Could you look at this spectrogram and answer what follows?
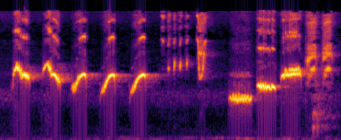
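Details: White-rumped shama (murai batu) singing for contest-bird training: five evenly repeated upslurred whistles, a rapid high ticking, then lower and higher clear whistles ending in a harsh burst.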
